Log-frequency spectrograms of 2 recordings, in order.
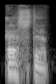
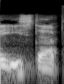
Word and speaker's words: Estep: I have with me a writer, Richard Estep. Is that how you say your name? Estep? Yeah, it is. Well done, Chris. Most Americans say E-step for some reason, but Estep it is.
